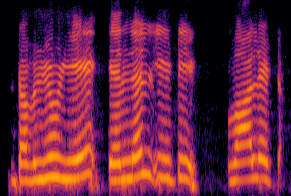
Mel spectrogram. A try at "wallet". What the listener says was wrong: వాలెట్ కాదు, వ్యాలెట్ అనాలి. వాలెట్ అనకూడదు నాన్న, వ్యాలెట్ అనాలి.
